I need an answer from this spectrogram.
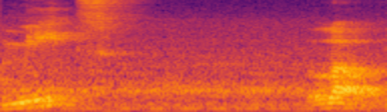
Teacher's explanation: So when I say meatloaf, right, in English, meatloaf, you can actually spell that in Hebrew, meatloaf. There's no vowel between the T and the L. That is a glottal stop.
